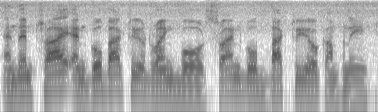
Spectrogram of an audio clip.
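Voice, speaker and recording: A man's voice: mid-range voice, fairly even intonation, a little fast. Exec guy answering confidently, repeats for emphasis, faint hiss behind. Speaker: executive guest. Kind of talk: interview answers.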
